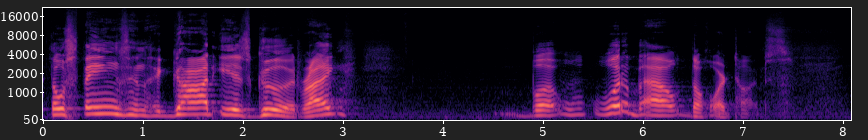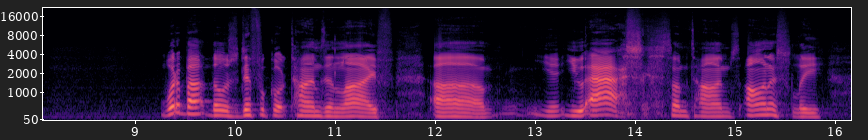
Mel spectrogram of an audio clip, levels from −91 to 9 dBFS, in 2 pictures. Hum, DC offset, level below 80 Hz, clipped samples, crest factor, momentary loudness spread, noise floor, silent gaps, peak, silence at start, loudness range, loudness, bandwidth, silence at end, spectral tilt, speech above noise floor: none; under 0.1%; -78 dBFS; under 0.1%; 22 dB; 14 LU; -68 dBFS; none; -6 dBFS; 0.1 s; 7 LU; -26 LUFS; 16 kHz; 0.35 s; -5.5 dB/octave; 42 dB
